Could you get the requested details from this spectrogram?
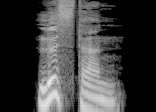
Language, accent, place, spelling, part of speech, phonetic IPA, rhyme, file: German, Germany, Berlin, Lüstern, noun, [ˈlʏstɐn], -ʏstɐn, De-Lüstern.ogg
- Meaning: dative plural of Lüster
